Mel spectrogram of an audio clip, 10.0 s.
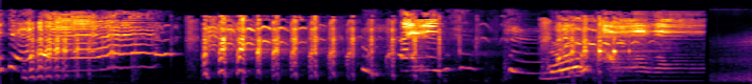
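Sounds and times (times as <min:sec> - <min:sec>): higher-pitched laugh: 0:00.1 - 0:09.0
person laughing heartily: 0:02.5 - 0:08.6.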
